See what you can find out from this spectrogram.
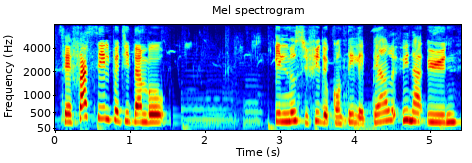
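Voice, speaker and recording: A woman's voice: fairly high pitch, measured pace, sharp tone. A woman voicing a cheerful, helpful female animal friend in a French-dubbed children's cartoon, playful and encouraging. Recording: music under the voice.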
